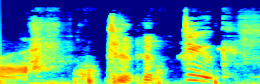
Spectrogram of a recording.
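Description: dog grunting

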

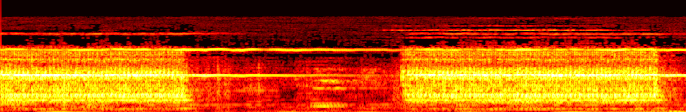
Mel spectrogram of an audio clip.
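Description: telephone ringing

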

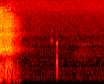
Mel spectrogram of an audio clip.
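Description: nose sniffing

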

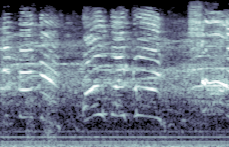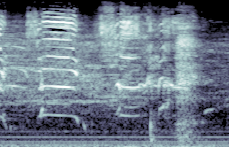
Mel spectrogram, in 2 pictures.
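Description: excited screaming

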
